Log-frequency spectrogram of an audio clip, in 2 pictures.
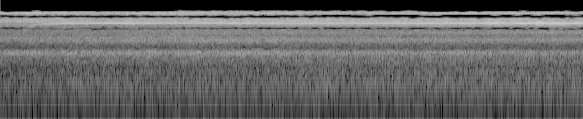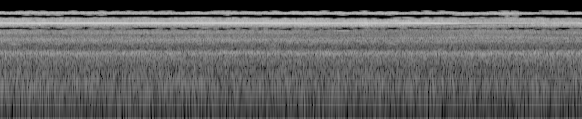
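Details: Ultrasonic dental scaler during deep dental scaling: steady high-pitched whine with hissing water spray.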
